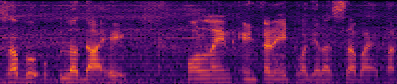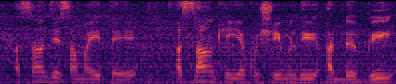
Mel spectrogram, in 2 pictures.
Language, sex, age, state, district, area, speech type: Sindhi, male, 30-45, Gujarat, Surat, urban, spontaneous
